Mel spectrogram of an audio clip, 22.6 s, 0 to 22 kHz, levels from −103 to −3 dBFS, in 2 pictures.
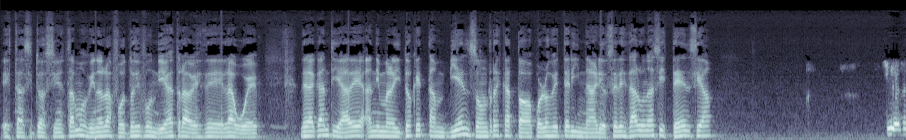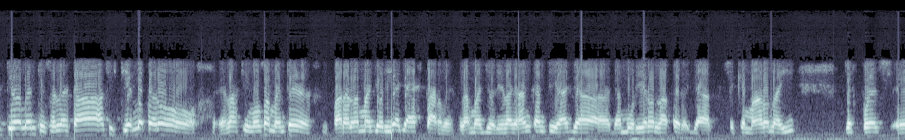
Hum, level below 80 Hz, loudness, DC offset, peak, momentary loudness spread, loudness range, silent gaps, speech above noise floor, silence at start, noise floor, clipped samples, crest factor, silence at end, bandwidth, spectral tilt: none; -46 dBFS; -18 LUFS; under 0.1%; -2 dBFS; 6 LU; 5 LU; none; 29 dB; 0 s; -47 dBFS; under 0.1%; 16 dB; 0 s; 14.5 kHz; -7 dB/octave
